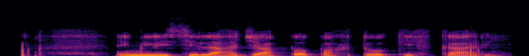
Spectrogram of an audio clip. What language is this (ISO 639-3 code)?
pus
